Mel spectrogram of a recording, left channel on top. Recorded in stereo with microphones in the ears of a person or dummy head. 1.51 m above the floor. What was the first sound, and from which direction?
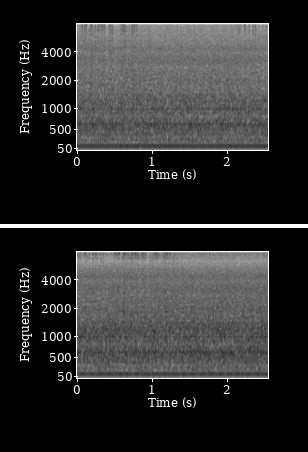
Only background noise.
